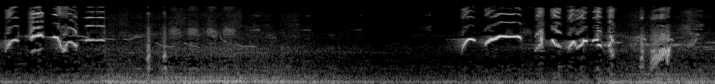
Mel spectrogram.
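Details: Oriental magpie-robin in fighting mood singing a rich, insistent song with imitated phrases, in two bursts of sharp slurred whistles and rising-falling notes, separated by a quiet stretch of several seconds with faint low background hum.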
